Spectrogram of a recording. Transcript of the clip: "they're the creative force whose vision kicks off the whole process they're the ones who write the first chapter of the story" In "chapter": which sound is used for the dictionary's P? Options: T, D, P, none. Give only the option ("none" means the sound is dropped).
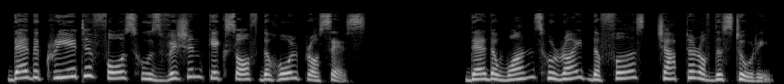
P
